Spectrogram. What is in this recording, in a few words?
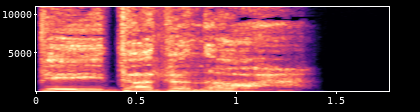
Male Worgen Attack; Hearthstone; датамайн обновления 5.0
